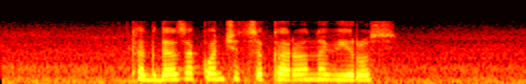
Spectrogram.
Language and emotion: Russian, neutral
